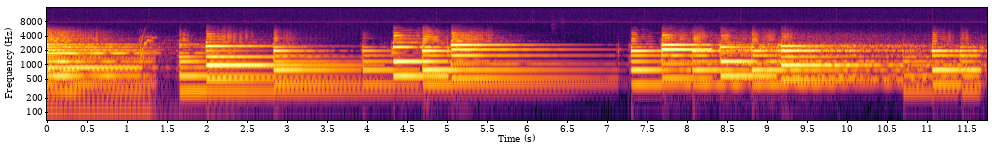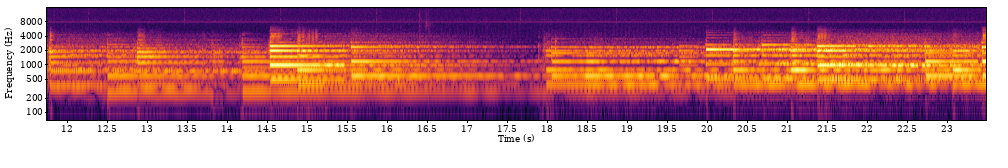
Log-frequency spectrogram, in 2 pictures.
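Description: Electric guitar played through a rig whose mid and high channels use cloud reverbs and whose low channel uses a plate reverb, sustained chords and single notes ringing out in a washy, shimmering tail, loud and alone with no talk.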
